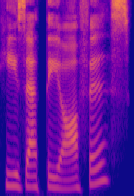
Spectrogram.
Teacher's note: if you say it with a rising intonation at the end, he's at the office, it becomes a question, often one of disbelief. If you say it with heavy stress on the word he, it could imply a surprise that he specifically is at the office.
